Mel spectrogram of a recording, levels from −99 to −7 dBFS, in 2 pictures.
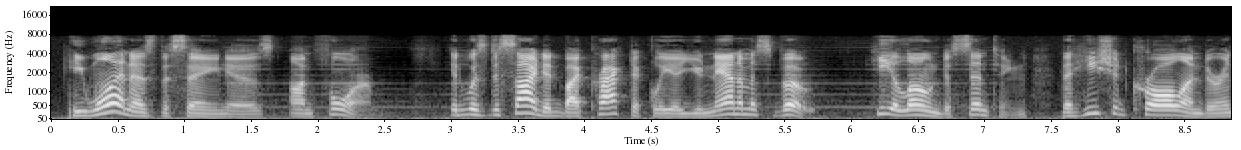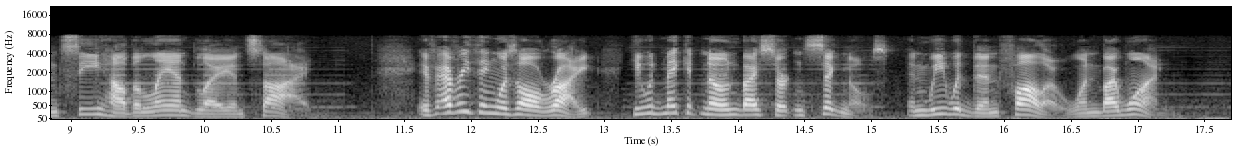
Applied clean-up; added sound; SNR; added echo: neural separator model SepFormer DNS4.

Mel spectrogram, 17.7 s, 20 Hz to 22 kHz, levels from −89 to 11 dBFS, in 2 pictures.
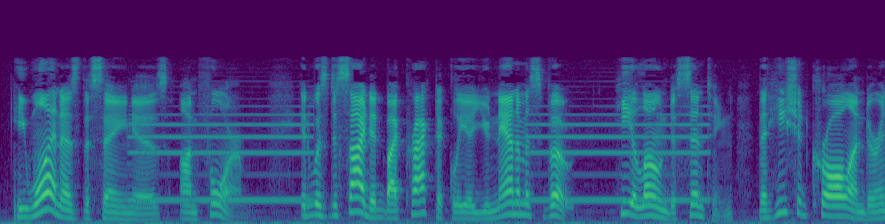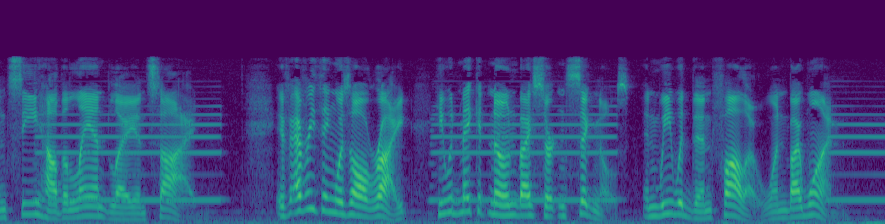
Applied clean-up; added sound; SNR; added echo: none; Wind instrument, woodwind instrument; 17 dB; none.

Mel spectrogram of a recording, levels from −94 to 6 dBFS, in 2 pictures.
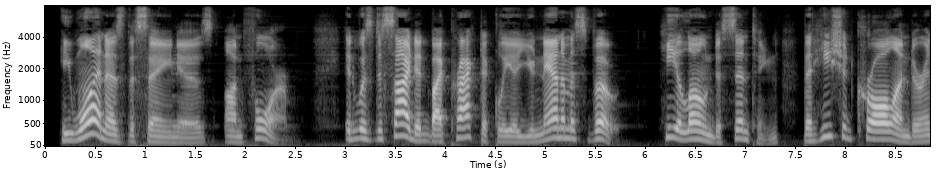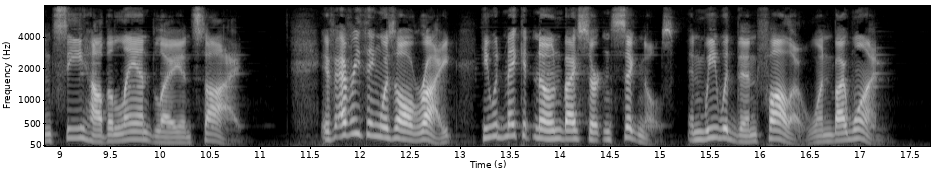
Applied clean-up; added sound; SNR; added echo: neural mask model DeepFilterNet 3.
